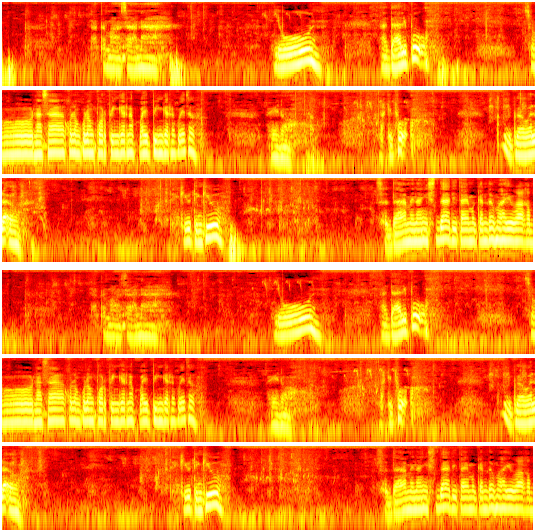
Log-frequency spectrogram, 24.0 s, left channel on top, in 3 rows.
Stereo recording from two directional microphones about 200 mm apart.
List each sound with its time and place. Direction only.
1.3 s speech: 20° left (ahead or behind)
4.1 s speech: 25° left (ahead or behind)
7.8 s speech: 10° left (ahead or behind)
12.0 s speech: 10° left (ahead or behind)
13.2 s bird: centre (ahead or behind)
15.5 s speech: 10° left (ahead or behind)
18.4 s speech: 5° left (ahead or behind)
20.0 s water: centre (ahead or behind)
21.5 s speech: 15° left (ahead or behind)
